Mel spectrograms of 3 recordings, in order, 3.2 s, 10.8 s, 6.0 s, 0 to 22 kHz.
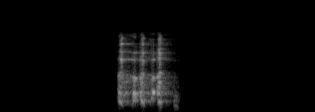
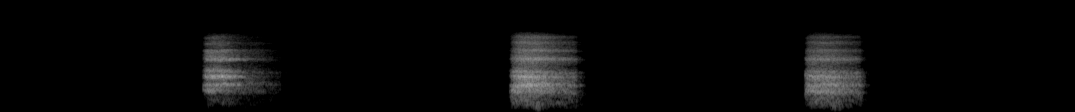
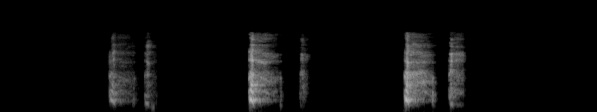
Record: {"cough_length": "3.2 s", "cough_amplitude": 5698, "cough_signal_mean_std_ratio": 0.25, "exhalation_length": "10.8 s", "exhalation_amplitude": 5561, "exhalation_signal_mean_std_ratio": 0.28, "three_cough_length": "6.0 s", "three_cough_amplitude": 19699, "three_cough_signal_mean_std_ratio": 0.2, "survey_phase": "alpha (2021-03-01 to 2021-08-12)", "age": "45-64", "gender": "Female", "wearing_mask": "No", "symptom_none": true, "smoker_status": "Never smoked", "respiratory_condition_asthma": false, "respiratory_condition_other": false, "recruitment_source": "REACT", "submission_delay": "2 days", "covid_test_result": "Negative", "covid_test_method": "RT-qPCR"}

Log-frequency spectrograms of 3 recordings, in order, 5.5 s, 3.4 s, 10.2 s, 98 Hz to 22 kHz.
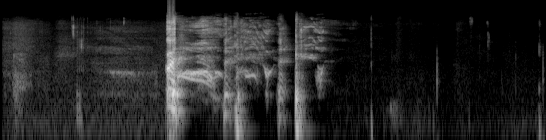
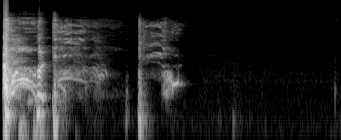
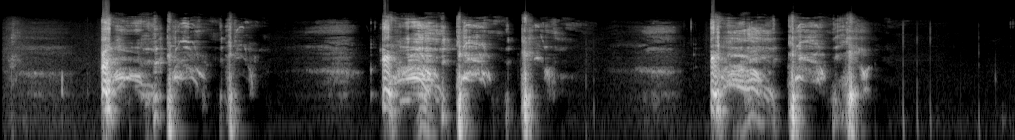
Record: {"cough_length": "5.5 s", "cough_amplitude": 32768, "cough_signal_mean_std_ratio": 0.23, "exhalation_length": "3.4 s", "exhalation_amplitude": 32768, "exhalation_signal_mean_std_ratio": 0.28, "three_cough_length": "10.2 s", "three_cough_amplitude": 32768, "three_cough_signal_mean_std_ratio": 0.39, "survey_phase": "beta (2021-08-13 to 2022-03-07)", "age": "65+", "gender": "Male", "wearing_mask": "No", "symptom_none": true, "smoker_status": "Ex-smoker", "respiratory_condition_asthma": false, "respiratory_condition_other": false, "recruitment_source": "REACT", "submission_delay": "5 days", "covid_test_result": "Negative", "covid_test_method": "RT-qPCR", "influenza_a_test_result": "Negative", "influenza_b_test_result": "Negative"}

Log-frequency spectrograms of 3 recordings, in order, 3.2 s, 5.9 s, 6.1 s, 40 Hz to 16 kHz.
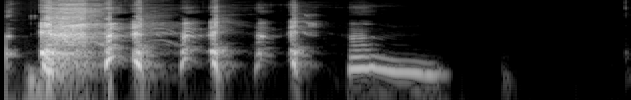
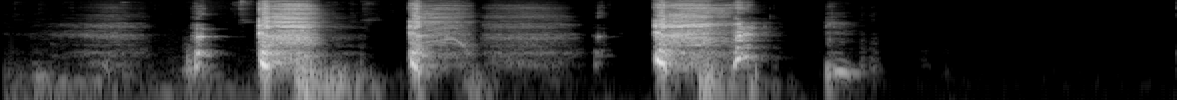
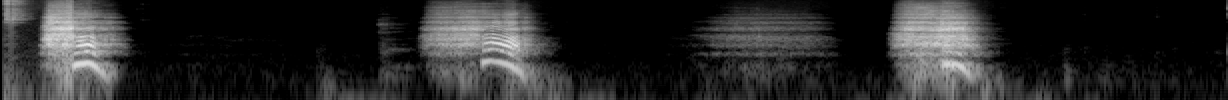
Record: {"cough_length": "3.2 s", "cough_amplitude": 32768, "cough_signal_mean_std_ratio": 0.36, "three_cough_length": "5.9 s", "three_cough_amplitude": 32768, "three_cough_signal_mean_std_ratio": 0.31, "exhalation_length": "6.1 s", "exhalation_amplitude": 32768, "exhalation_signal_mean_std_ratio": 0.33, "survey_phase": "beta (2021-08-13 to 2022-03-07)", "age": "45-64", "gender": "Female", "wearing_mask": "No", "symptom_none": true, "smoker_status": "Never smoked", "respiratory_condition_asthma": false, "respiratory_condition_other": false, "recruitment_source": "REACT", "submission_delay": "5 days", "covid_test_result": "Negative", "covid_test_method": "RT-qPCR", "influenza_a_test_result": "Negative", "influenza_b_test_result": "Negative"}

